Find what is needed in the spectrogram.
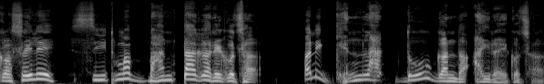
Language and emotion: Nepali, disgusted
